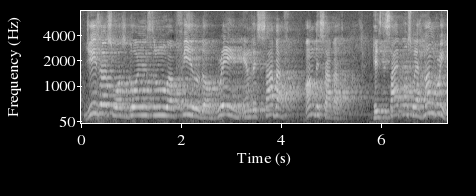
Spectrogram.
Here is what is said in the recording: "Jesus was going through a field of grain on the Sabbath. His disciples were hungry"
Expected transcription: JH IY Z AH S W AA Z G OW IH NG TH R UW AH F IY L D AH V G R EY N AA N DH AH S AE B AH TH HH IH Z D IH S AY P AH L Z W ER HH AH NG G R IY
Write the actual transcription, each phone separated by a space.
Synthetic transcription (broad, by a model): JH IY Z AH S W AA Z G OW IH NG TH R UW AH F IY L D AH V G R EY N AA N DH AH S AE B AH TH HH IH Z D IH S AY P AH L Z W ER HH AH NG G R IY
